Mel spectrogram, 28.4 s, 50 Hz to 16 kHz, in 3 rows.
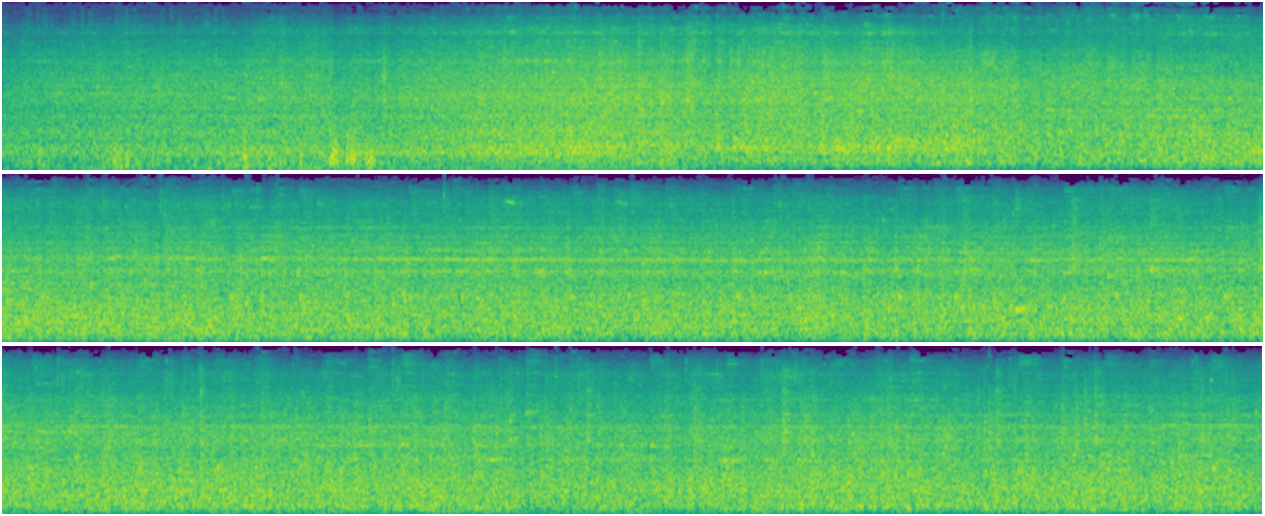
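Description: SM31 diesel locomotive hauling a long train of empty car-carrier wagons past. It grows loudest a few seconds in as the locomotive goes by, then the wagons roll past with a steady rumble and wheels clicking over the rail joints. A faint high wheel squeal comes in around the middle.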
